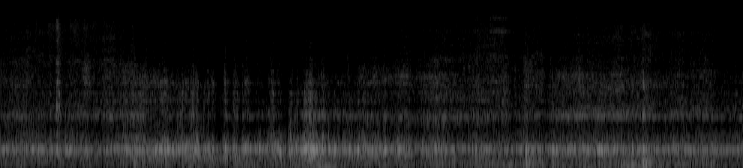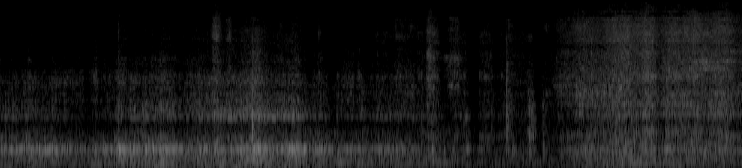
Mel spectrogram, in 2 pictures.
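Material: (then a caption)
Plywood. A medium-sized, hollow laser-cut plywood mechanical safe model with a dial and gears is held from both sides while long pink nails scratch and tap its sides. The result is a steady soft wooden scratching with light, irregular taps. A faint mid hum runs underneath, and brighter scraping bursts rise near the end.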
